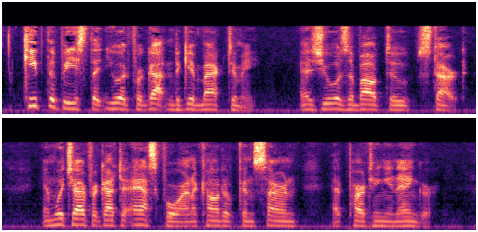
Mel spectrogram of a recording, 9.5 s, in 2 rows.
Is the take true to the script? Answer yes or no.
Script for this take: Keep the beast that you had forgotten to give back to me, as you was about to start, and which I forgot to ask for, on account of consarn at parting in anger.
yes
